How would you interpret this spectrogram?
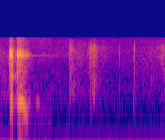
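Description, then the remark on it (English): A harsh throat clearing bursts out near the start, followed by a few faint, scattered rustles and small noises in an otherwise quiet background. “I hear you clearing your throat over there.”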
